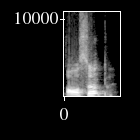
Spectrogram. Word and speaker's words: Allsup: And then is it pronounced Allsup? Yeah, that's correct.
